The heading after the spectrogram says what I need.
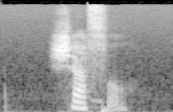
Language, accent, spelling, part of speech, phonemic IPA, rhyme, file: English, US, shuffle, noun / verb, /ˈʃʌfəl/, -ʌfəl, En-us-shuffle.ogg
- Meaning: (noun) 1. The act of mixing cards or mah-jong tiles so as to randomize them 2. The act of reordering anything, such as music tracks in a media player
